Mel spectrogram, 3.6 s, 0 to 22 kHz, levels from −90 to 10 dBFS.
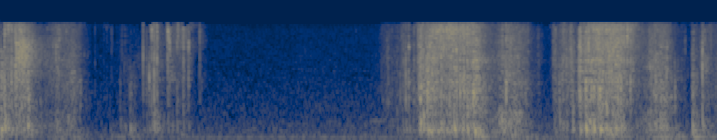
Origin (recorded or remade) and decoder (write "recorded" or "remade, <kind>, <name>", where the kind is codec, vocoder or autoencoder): recorded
